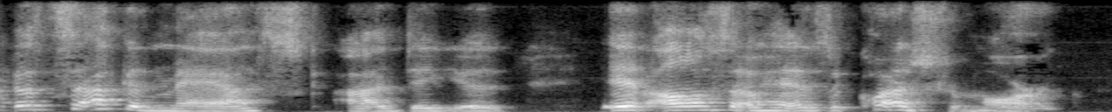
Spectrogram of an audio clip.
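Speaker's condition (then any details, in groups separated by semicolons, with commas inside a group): Brain injury; traumatic; lost speech, speech therapy, relearned talking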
